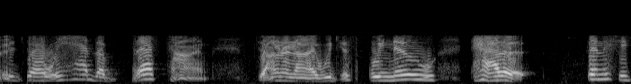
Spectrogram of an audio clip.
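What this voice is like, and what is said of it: Scratchy, hoarse voice. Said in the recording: “your voice isn't there, huh? ... Well, think of it as a scratchy sexy. ... you do have a sexy voice”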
